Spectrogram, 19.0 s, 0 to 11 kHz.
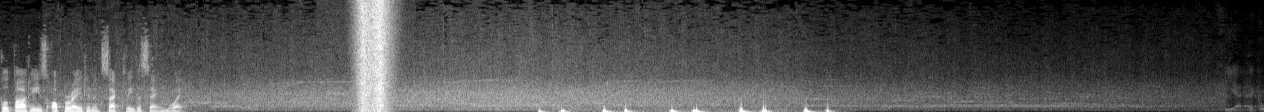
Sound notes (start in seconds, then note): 2.3 cheering; 7.1 /heartbeat; 7.1 heartbeat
